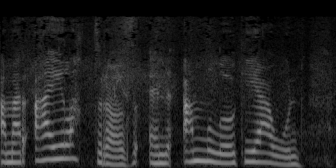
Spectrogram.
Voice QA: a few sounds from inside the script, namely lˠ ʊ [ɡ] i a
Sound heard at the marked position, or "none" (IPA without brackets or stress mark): ɡ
